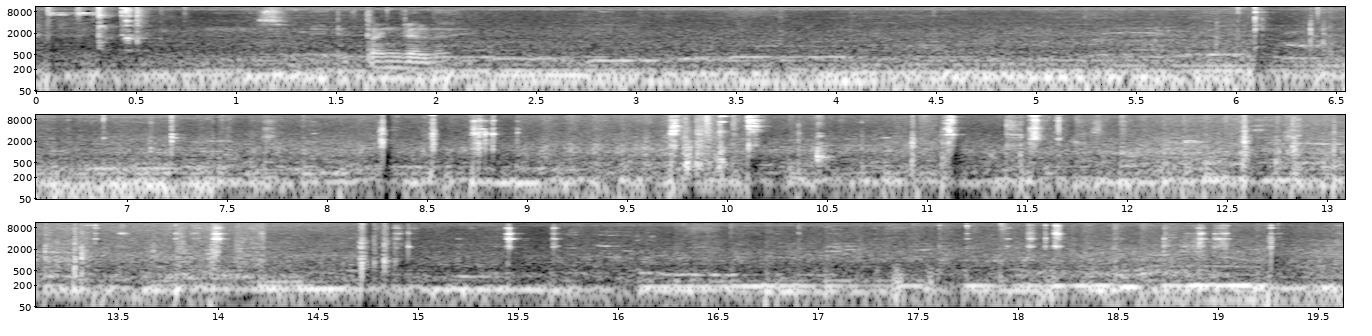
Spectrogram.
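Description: Metal parts clink and click as they are handled.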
